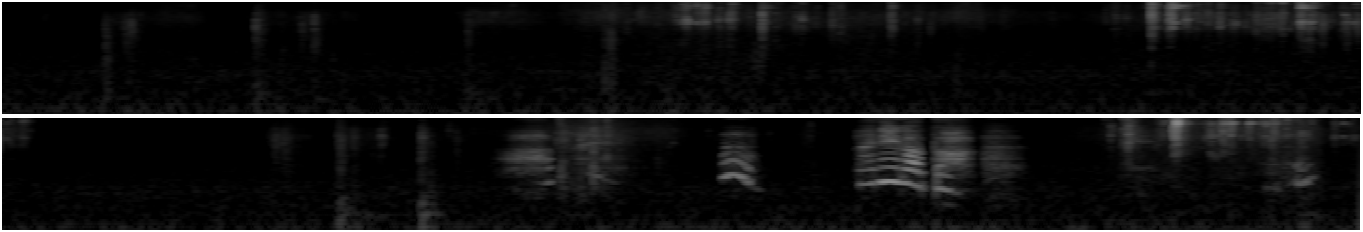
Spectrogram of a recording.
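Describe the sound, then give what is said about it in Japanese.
Keys jangle in several short metallic bursts as a spare key is handed over, with a soft voice speaking briefly between the clinks. “合鍵ゲット。”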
